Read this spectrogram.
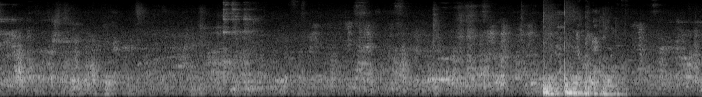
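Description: Many people chatter all around in a large echoing hall.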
